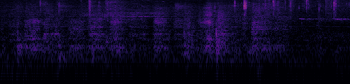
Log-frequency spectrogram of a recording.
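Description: Oki, a thick-furred Australian Shepherd, panting steadily at close range, a soft continuous rhythm of quick breaths with faint rustling and no talk.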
